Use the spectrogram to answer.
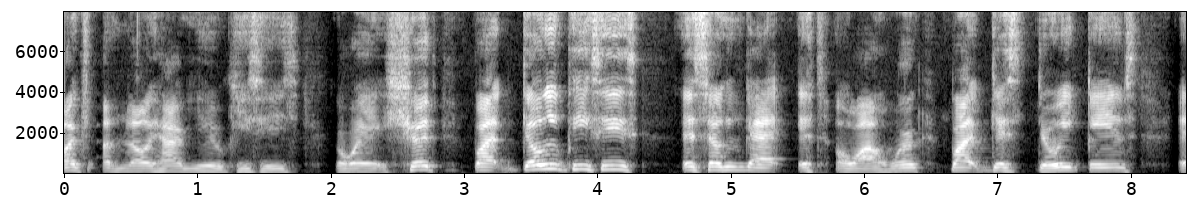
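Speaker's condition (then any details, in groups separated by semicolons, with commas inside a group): Cerebral palsy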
